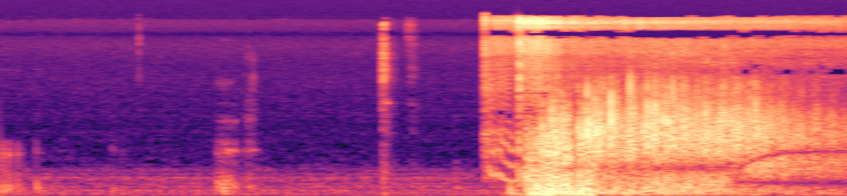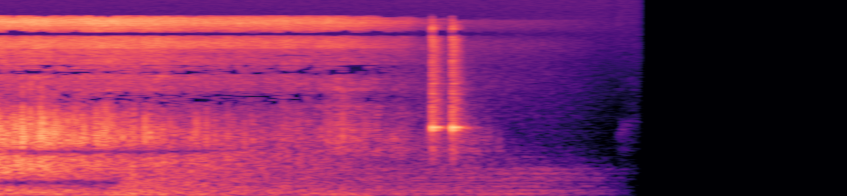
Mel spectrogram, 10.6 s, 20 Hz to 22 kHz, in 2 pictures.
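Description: A woman's burps: a couple of short low burps near the start and about a second and a half in, then at about 3 s a loud burp pushed out through puffed cheeks and pursed lips at the microphone, trailing off over about five seconds as a breathy rush of air.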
